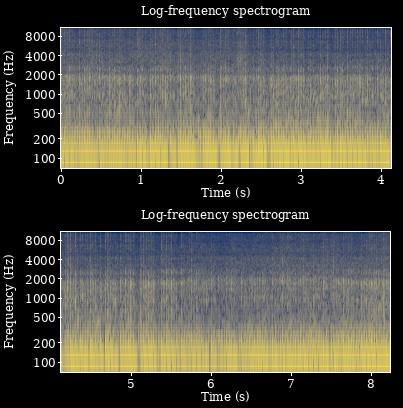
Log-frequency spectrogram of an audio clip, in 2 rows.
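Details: Nissan Silvia S15 idling rough with a deep, uneven, lumpy, stumbling beat and some clatter; it started after the engine was removed and reinstalled for a full respray. The car ran perfectly before, and the cause is not yet found.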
